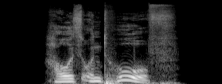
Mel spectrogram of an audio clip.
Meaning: one's entire possessions, including real estate
- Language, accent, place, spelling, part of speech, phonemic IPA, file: German, Germany, Berlin, Haus und Hof, noun, /haʊ̯s ʊnt hoːf/, De-Haus und Hof.ogg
